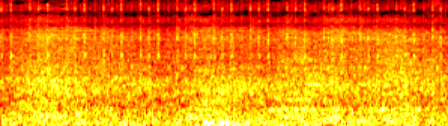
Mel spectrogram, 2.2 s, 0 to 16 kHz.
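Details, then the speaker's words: 2015 Kia Cerato shaking at idle: rough, uneven idle with a shaky low chug and irregular stumbles; scan tool misfire counter shows cylinder 4, spark plug looked fine. "شايفين الهزه اللي في السياره على طول يكون هنا في الاخر ادي التوتال كونتر مثل مو شايفين هنا مين هو اللي عم يعد لا هذا اوف تويتر هنا هنا هنا هنا سلندر الرابع اذا السلندر الرابع في مشكله نطلع العبارات السياره"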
